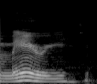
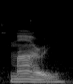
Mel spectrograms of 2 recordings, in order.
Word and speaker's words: Mari: I want to say Mari like in Spanish because it's spelled Mari. It could be Mari, so but it's not Mary. Mari. Okay.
